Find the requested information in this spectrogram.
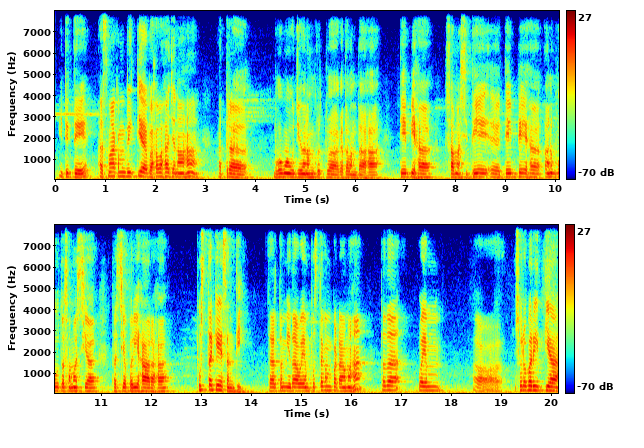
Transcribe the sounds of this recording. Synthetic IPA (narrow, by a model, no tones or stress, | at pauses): it̪ikt̪eːɐsmaːkɐmɾiːt̪jɐbɐɦɐʋɐɦɐd͡ʒɐnaːɦɐː | t̪ɾɐ | bʱuːmɐwd͡ʒiːʋɐnɐmkɾut̪ʋɐɡɐt̪ɐʋɐnt̪aːɦɐ̆ | t̪eːbjɐɦɐ | sɐmɐsjɐt̪eːt̪eːbʱjeːɦɐːnubʱuːt̪ɐsɐmɐsjɐt̪ɐsjɐpɐɾiɦaːɾɐɦɐ̆ | pust̪ɐkeːsɐnt̪i | t̪ɐɾt̪ɐmjɐd̪aːʋɐjɐmpust̪ɐkɐmpɐʈaːmɐɦɐ̆t̪ɐd̪ɐ | ʋɐjɐm | sulɐpɐɾiːt̪jɐ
